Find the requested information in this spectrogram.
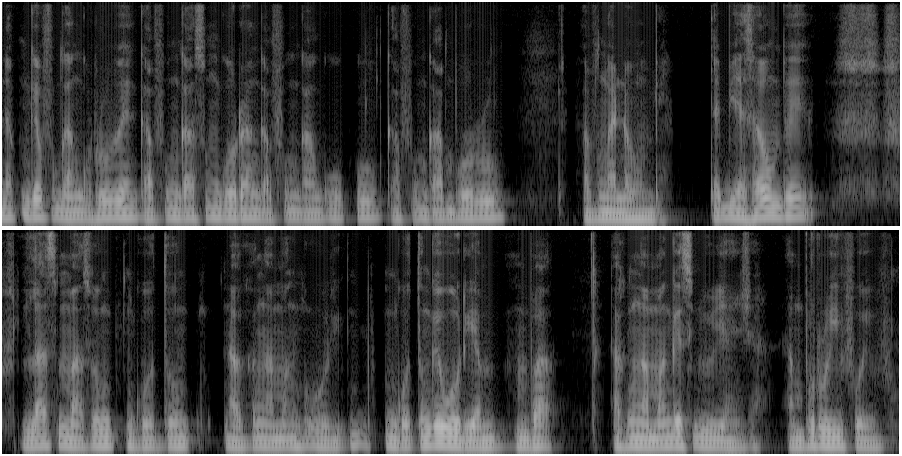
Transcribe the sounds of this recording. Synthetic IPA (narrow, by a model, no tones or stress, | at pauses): naŋɡɛfuŋɡaŋɡuɾuβɛŋɡafuŋɡasuŋɡuɾaŋɡafuŋɡaŋɡukuŋɡafuŋɡambuɾu | afuŋɡanaumbɛ | tabias̬aumbɛ | lasmas̬ɔŋɡɔtɔnakaŋamauŋɡɔtɔŋɡɛhuɾiambaː | kaŋamaŋɡɛsilujand͡ʒanambuɾuifɔifɔ̥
